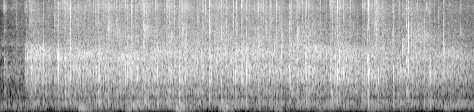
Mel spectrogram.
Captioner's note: audience applauds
